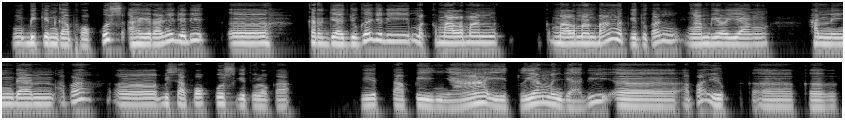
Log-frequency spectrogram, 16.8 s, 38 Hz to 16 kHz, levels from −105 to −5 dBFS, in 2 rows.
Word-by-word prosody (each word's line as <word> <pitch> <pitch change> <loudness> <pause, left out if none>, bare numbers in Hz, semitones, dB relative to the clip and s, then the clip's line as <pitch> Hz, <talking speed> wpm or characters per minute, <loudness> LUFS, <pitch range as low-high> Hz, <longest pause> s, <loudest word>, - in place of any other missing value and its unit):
mmm, 180 - -2
bikin 185 -1 +3
nggak 165 -1 0
fokus. 195 - 0
Akhirannya 175 +7 +4
jadi, 235 +4 +2 0.3
eh, 190 0 +5 0.4
kerja 180 -2 +4
juga 175 +8 +4
jadi, 235 -3 +1
mak 205 -5 -2
kemalaman, 195 0 +3 0.5
kemalaman 185 -1 +3
banget, 265 +8 +1 0.2
gitu - - -4
kan. 185 +4 -1 0.3
Ngambil 175 +1 +3
yang 170 -1 +2 0.6
hening 175 -1 +2
dan, 170 0 +1
apa, 240 +11 -3 0.2
eee, 165 -1 0
bisa 170 -2 -3
fokus, 175 0 -3
gitu 150 -1 -5
loh, 140 - -4
Kak. 140 0 -9 0.7
Yet 150 +1 -3
tapi 145 -2 -3
nya, 140 +10 0
itu 135 -3 -4
yang 190 +4 +2
menjadi, 135 - -3 0.2
eee, 140 -2 0
apa, 145 - -9
yuk 155 -2 0 0.2
eee, 135 -2 -7
175 Hz, 130 wpm, -25 LUFS, 150-190 Hz, 0.7 s, eh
